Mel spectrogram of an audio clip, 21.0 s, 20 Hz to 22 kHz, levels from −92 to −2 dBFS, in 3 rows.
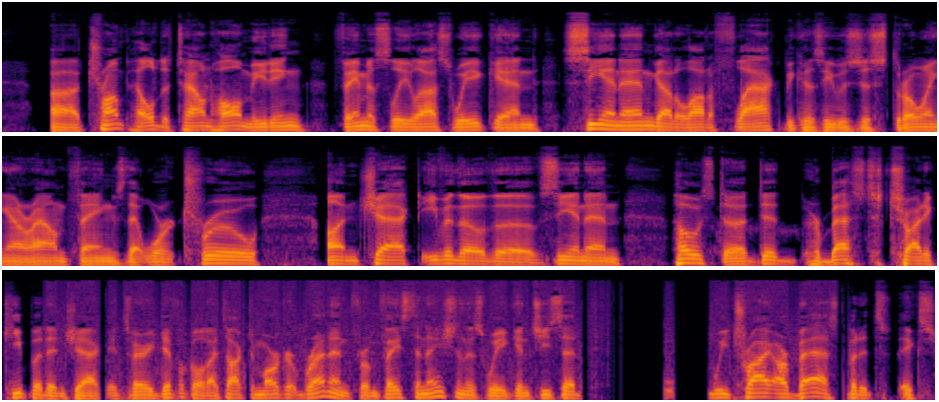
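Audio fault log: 14.32–20.36 s, low bit depth without dither: after "to try to keep", speech turns grainy as quiet parts sputter, likely from 6-bit rounding; waveform shows stair-steps, spectrogram a signal-following noise haze about 25 dB down.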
